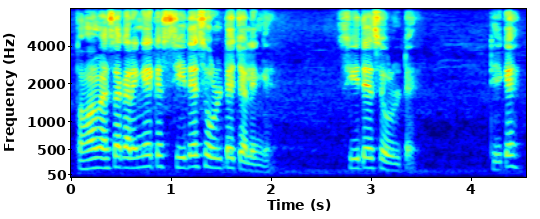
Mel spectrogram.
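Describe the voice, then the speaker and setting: A man with an Urdu accent teaching Arabic grammar in a patient lesson, slowly repeating each word for the learner. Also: high voice, lively intonation, a bit bright. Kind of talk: explanatory lesson.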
